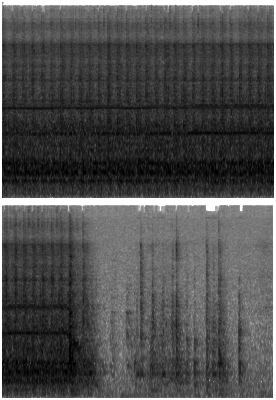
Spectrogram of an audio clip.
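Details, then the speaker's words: Domestic modern Brother sewing machine after rethreading and correcting low top tension: fast even stitching patter about three and a half beats a second, no clunks or snags, then stops; sews smoothly, problem was user error. "it seems to be working just fine now tension was a little off on the top it was actually set lower than I probably would have started out with anyway"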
